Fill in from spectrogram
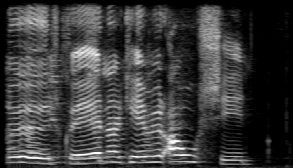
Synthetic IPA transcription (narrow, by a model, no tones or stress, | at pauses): ʏɾ̥kʰvɛɾnaɾcʰɛːmʏɾaːwsɪn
